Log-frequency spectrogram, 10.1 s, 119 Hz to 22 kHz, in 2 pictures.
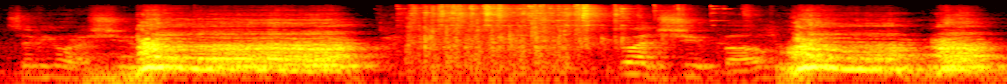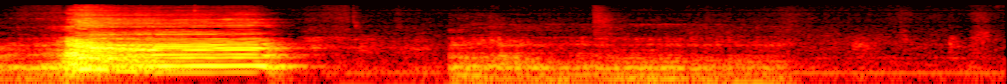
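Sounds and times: dog baying: 3.9s - 6.6s
dog low rumble: 7.2s - 9.6s.

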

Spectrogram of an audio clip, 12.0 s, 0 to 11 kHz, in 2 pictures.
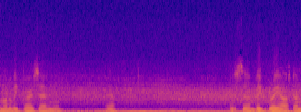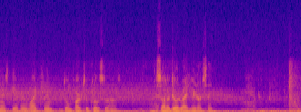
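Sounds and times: car engine drone: 0.0s - 12.0s.

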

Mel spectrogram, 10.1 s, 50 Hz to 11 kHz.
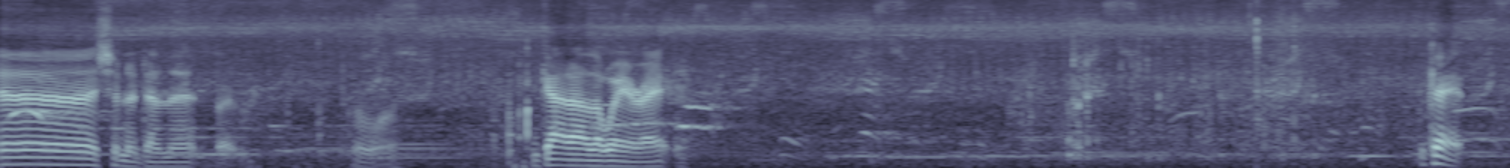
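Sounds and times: insects droning: 0.0s - 10.0s.

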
